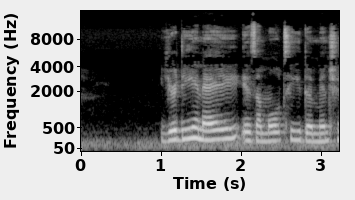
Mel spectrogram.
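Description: A young woman speaks close to the microphone, in a drawn-out, sing-song way.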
